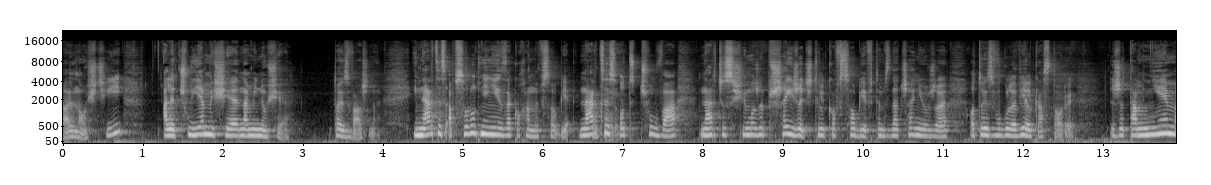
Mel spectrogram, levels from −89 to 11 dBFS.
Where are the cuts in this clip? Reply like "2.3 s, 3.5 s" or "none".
none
